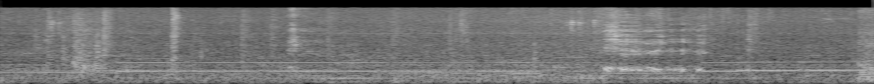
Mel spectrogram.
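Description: Airliner cabin during boarding: a steady hum with the murmur of passengers' voices, scattered clicks and knocks, and a brief rustle about three seconds in.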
